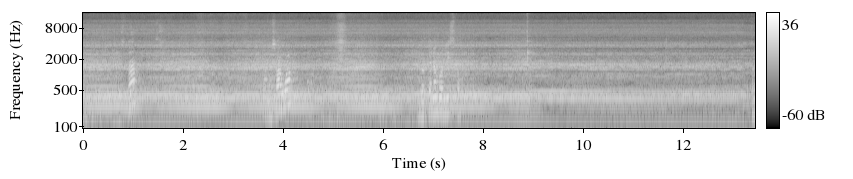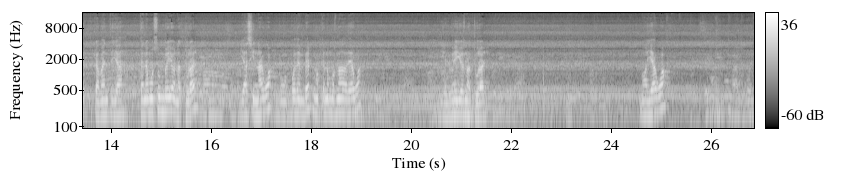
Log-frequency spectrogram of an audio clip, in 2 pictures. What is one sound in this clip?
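A polishing wheel motor whirs steadily.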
